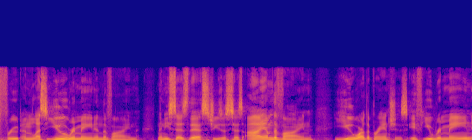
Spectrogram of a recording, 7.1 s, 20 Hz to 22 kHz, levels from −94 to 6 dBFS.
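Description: No audible technical faults.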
